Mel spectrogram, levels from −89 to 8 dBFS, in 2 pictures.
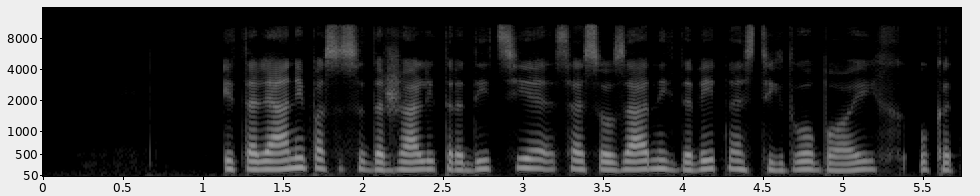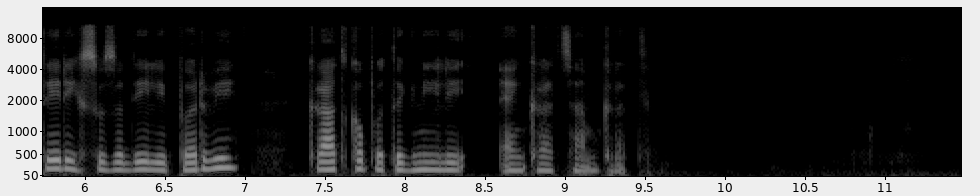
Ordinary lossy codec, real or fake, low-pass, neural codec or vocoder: none; fake; 10.8 kHz; codec, 24 kHz, 1.2 kbps, DualCodec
